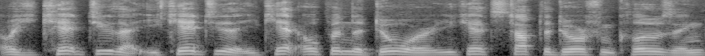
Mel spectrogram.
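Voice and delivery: playful, needling, mocking teasing tone. Retelling how a hotel staffer blocked the elevator: imitating a teasing tone. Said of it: "he was teasing us".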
